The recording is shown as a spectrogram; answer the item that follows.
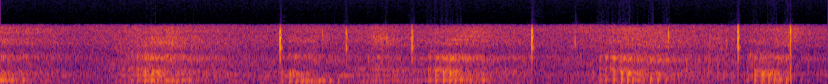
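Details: Male deer during the October mating season in the dunes, giving rhythmic deep grunts: five hoarse, low belching calls in about four seconds, each a short swelling burst, with faint clicking noises in between.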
